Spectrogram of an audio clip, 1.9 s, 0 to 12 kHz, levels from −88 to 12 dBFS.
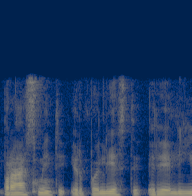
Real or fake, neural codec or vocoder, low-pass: real; none; 7.2 kHz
